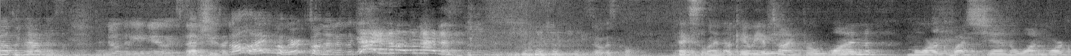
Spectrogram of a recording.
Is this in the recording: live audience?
yes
